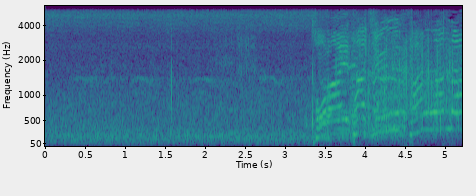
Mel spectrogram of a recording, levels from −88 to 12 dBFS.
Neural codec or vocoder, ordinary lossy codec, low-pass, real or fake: vocoder, 44.1 kHz, 128 mel bands every 512 samples, BigVGAN v2; none; 5.4 kHz; fake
